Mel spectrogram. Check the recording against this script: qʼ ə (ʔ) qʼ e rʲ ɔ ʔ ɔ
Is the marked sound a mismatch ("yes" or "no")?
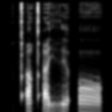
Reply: yes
